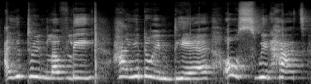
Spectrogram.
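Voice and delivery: high, lilting mock endearments; imitating over-familiar stranger. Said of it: "someone would just come and go".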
